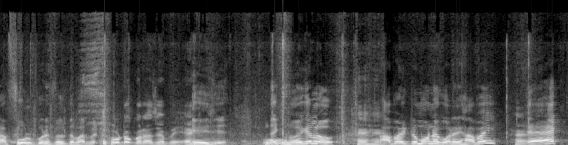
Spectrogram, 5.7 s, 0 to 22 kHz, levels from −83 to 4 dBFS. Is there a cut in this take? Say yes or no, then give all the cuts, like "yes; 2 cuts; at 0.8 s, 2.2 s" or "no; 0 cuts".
no; 0 cuts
